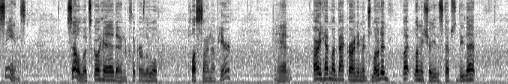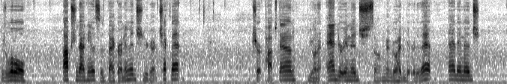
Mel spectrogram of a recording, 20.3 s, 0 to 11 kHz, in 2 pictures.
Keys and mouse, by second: 4.7-7.6 middle drag, 10.4-13.3 middle drag, 16.3-17.4 drag.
